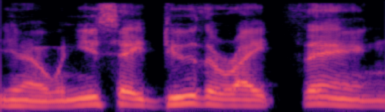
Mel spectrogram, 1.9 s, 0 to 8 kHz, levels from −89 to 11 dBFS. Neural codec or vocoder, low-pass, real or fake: codec, 16 kHz, 8 kbps, FreqCodec, larger model; 7.2 kHz; fake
